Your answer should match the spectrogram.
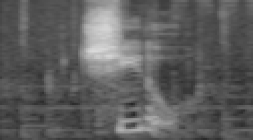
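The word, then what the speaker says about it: Cheetle: they're covered in what's called Cheeto. What? It rhymes with beetle.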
